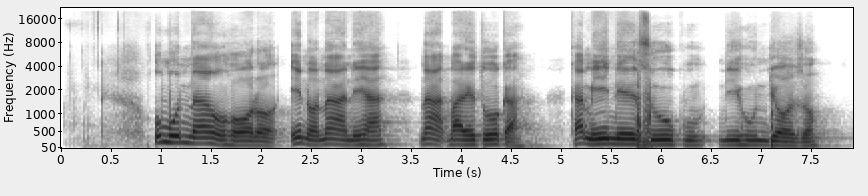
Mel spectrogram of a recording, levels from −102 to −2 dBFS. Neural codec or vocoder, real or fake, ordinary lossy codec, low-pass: autoencoder, 48 kHz, 128 numbers a frame, DAC-VAE, trained on Japanese speech; fake; none; 19.8 kHz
